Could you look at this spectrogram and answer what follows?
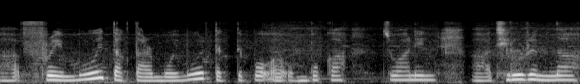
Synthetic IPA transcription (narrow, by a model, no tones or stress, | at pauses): pʰɾemːojtak̚taɾmojmojtɐk̚tepɔumbɔka | t͡ʃuwanintʰilɾemna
